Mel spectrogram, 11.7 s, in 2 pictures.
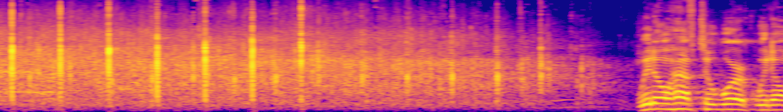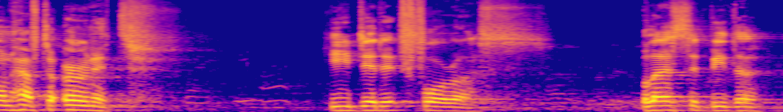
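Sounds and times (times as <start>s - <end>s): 
audience clapping in a steady rhythmic beat: 0.0s - 4.8s
speech: 4.8s - 7.1s, 8.4s - 9.8s, 10.7s - 11.7s.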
